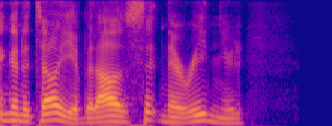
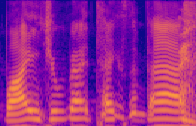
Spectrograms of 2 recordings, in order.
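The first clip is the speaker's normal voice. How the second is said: higher-pitched imitation of a mad wife; mock annoyed; 5 semitones higher than usual. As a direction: lightly act out an impatient complaint. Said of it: "she's getting mad".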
